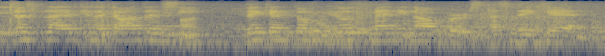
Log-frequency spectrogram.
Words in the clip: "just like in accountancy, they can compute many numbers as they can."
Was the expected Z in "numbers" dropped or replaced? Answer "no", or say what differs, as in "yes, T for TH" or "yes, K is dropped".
yes, S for Z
